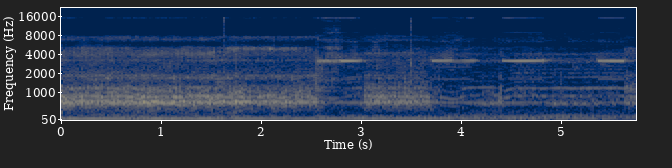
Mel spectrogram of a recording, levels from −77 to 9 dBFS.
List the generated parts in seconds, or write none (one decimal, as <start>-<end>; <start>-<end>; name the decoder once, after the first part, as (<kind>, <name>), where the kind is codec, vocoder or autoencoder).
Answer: 0.0-2.8 (codec, SNAC)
